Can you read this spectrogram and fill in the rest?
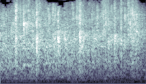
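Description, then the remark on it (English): A studio audience bursts into sustained applause, a dense, steady wash of many hands clapping, holding at an even level with no voices standing out. “Now would you applaud if there's Kleenex and a little baggie in that purse?”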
